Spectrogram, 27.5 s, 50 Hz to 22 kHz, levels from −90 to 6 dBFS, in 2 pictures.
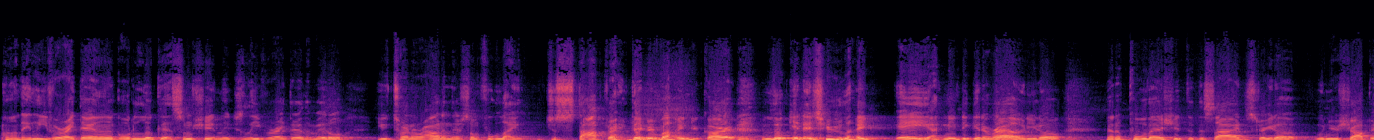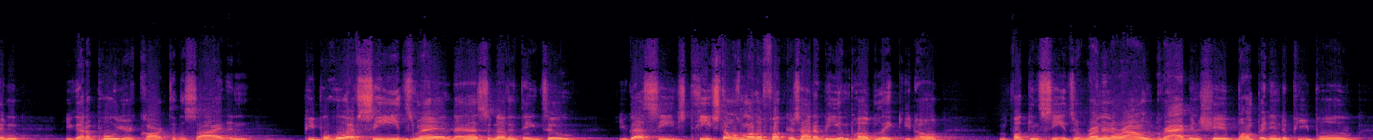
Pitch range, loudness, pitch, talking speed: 150-180 Hz, -20 LUFS, 165 Hz, 230 wpm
